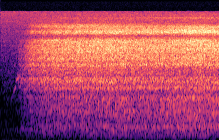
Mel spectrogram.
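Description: A woman drawing one long, deep breath in through her nose: a steady airy hiss that swells in over the first half-second and holds.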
